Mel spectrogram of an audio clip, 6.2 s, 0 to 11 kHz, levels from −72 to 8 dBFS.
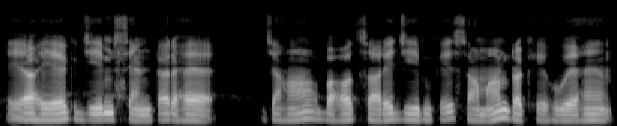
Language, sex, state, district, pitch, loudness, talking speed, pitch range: Hindi, male, Jharkhand, Deoghar, 120 Hz, -20 LUFS, 135 wpm, 115-125 Hz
